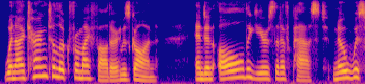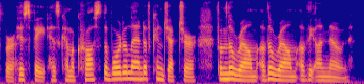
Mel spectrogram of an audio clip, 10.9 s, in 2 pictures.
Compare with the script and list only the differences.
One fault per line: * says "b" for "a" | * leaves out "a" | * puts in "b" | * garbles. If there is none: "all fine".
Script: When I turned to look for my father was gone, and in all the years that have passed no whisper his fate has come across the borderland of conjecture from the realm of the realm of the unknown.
all fine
